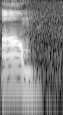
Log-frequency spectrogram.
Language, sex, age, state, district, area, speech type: Tamil, female, 18-30, Tamil Nadu, Tirunelveli, rural, read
